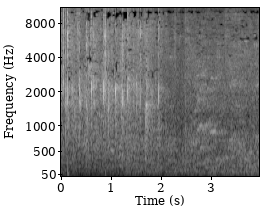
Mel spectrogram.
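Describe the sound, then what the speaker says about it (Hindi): An audience at a blood donation camp applauds, claps crackling densely for a few seconds beneath a speaking voice before settling into a softer, even patter. "एक बार जोरदार तालियां इनके लिए।"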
